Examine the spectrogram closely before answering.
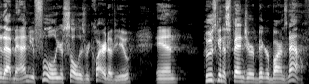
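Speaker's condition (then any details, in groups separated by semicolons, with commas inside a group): No condition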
